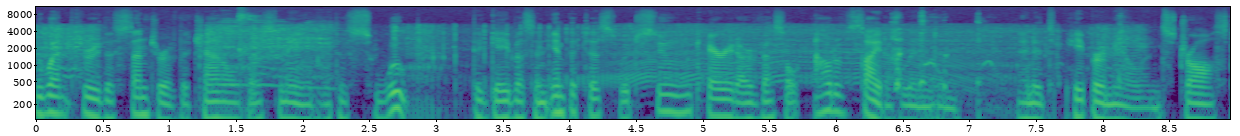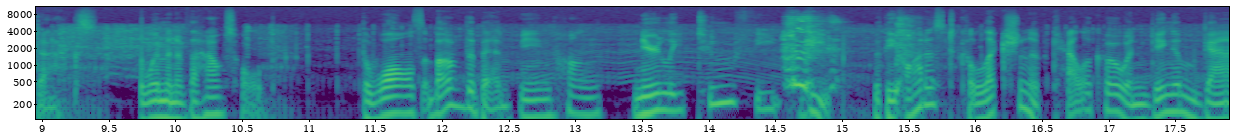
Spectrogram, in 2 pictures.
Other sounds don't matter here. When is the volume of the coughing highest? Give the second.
15 s.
